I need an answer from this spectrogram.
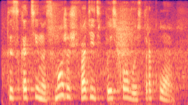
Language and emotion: Russian, angry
